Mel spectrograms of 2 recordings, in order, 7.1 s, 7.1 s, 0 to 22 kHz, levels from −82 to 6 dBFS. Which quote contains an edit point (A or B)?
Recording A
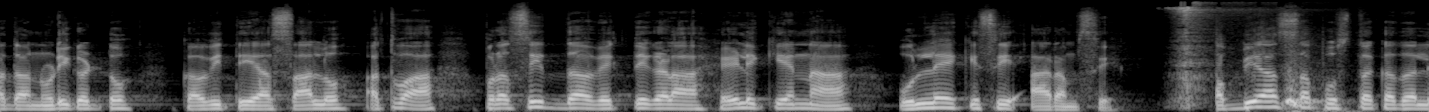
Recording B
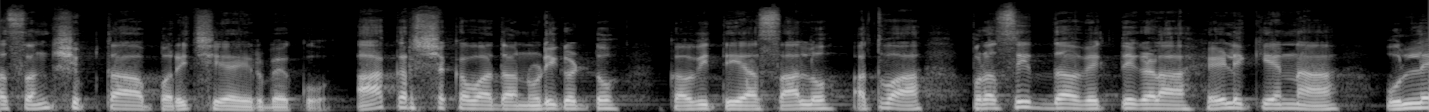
A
